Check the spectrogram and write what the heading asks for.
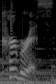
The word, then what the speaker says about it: Cerberus: Yeah, you guys know that Isn't Cerberus Hercules- actually isn't pronounced Cerberus. It's pronounced Kerberos in the original Latin.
